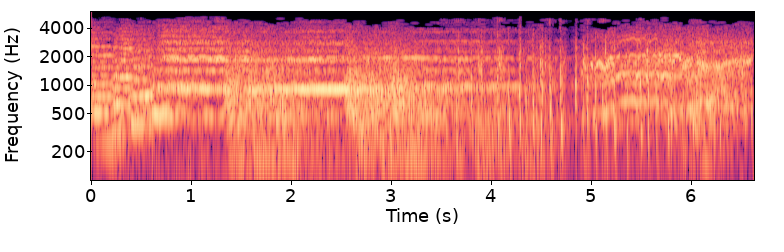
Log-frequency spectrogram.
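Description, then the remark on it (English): Horses whinny loudly and repeatedly, their high, wavering neighs layered over each other, while hooves clip-clop in a busy rhythm. No one speaks. “The horses we can set free.”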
